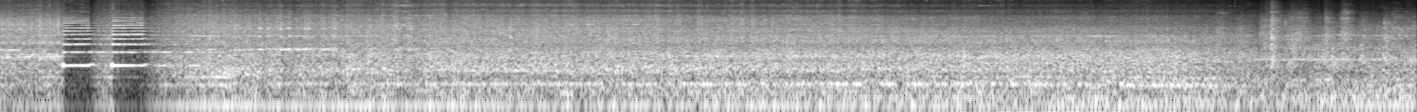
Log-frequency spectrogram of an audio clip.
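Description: Trains rolling past at close range: the Allegro electric train's cars, then a diesel locomotive with its engine running. About a second in, a train horn sounds two short blasts at one pitch. A sharp click comes near the end.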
